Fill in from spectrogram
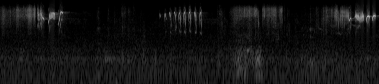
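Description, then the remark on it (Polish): A black redstart sings several short phrases separated by pauses, mixing quick repeated whistled notes with a scratchy, crackling burst, clear with no talking. “Nie tylko kopciuszek będzie tak robił, może robią tak też rudziki.”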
